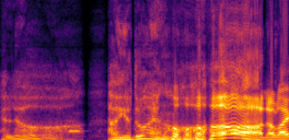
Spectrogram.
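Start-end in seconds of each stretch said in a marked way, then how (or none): 0.0-1.6 put-on French accent, higher pitch. Retelling walking into the living room, the speaker voices her greeting in a put-on French Daddy voice. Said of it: "it's French Daddy".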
